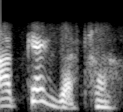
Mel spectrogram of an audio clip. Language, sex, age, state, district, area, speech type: Kashmiri, female, 30-45, Jammu and Kashmir, Bandipora, rural, conversation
